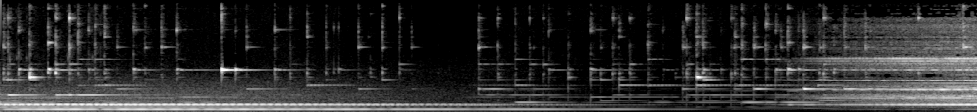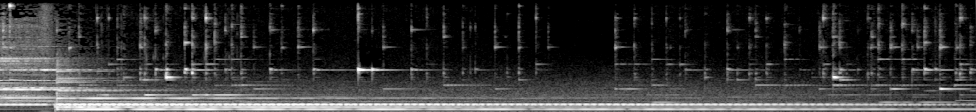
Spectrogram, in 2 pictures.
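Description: A metal singing bowl hums with a steady, ringing tone that slowly fades and then swells again.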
